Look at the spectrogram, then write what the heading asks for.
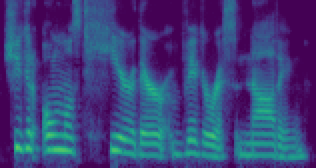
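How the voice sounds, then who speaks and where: Woman reading fiction out loud on a podcast, voice on the lower side. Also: lively intonation, measured pace. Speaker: podcast host reading listener stories. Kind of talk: story narration read aloud.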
